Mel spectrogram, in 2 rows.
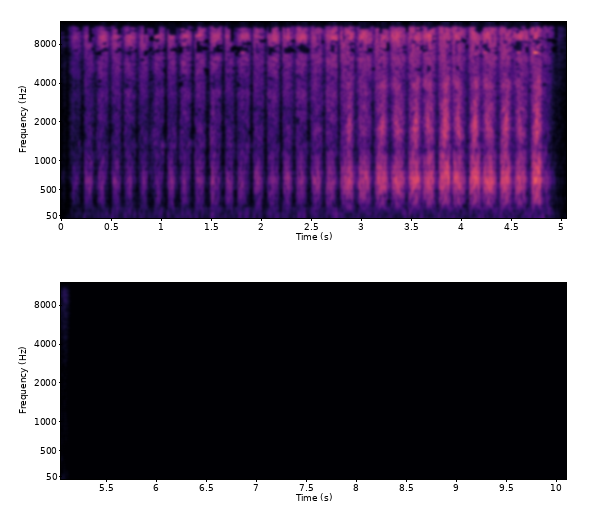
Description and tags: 15GGalasovaK crayon
This sound is a crayon that draws on paper.
color, pencil, wood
